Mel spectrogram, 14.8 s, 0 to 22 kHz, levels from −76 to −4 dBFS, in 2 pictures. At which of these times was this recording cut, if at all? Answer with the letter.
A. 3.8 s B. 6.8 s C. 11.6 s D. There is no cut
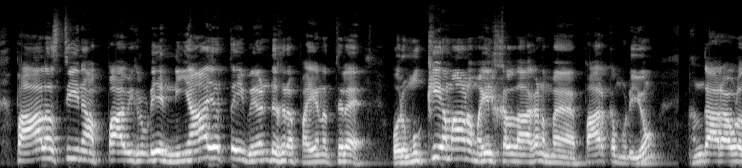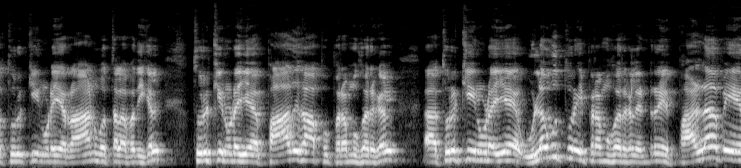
B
